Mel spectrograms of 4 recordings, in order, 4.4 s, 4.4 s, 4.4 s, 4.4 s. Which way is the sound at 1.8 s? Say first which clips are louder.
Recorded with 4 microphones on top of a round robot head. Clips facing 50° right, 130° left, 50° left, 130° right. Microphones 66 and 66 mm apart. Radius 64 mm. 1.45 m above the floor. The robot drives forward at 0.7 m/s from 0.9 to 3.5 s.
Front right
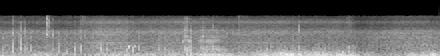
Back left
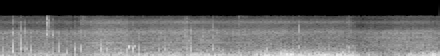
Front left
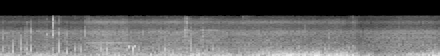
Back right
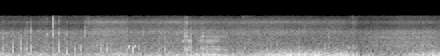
Front right 4 dB, back right 4 dB; 75° right.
